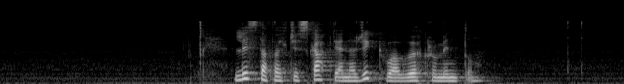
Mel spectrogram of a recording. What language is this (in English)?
Faroese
